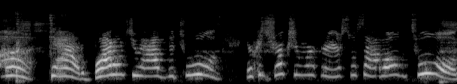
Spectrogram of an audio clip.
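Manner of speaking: very high, frantic, panicked yelling. Retelling asking dad for tools: imitating own panicked yelling. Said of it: "Why are you yelling at me?".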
